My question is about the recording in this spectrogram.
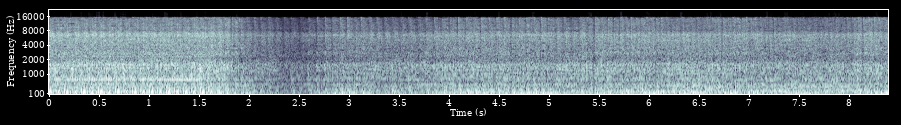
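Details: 1955 Cushman Truckster after the fuel line was blown out with a long nozzle, idle setting unknown; even single-cylinder putter, about four beats a second, settling after a brief dip, no smoke, quiet through a homemade EMT-conduit exhaust: smooth, healthy idle.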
